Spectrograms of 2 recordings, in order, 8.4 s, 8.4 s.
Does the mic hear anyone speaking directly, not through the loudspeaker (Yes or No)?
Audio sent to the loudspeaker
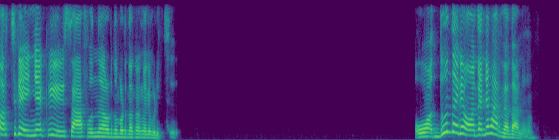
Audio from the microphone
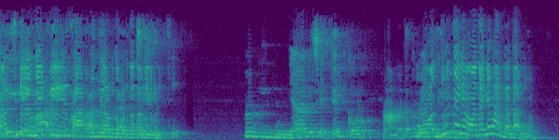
Yes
